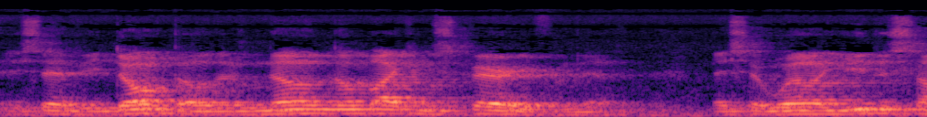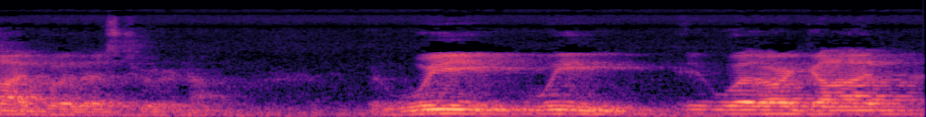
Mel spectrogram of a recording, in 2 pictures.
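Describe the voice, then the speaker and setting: A middle-aged man preaches an earnest sermon, repeating and restarting his phrases as he goes. His voice is mellow and fairly low. He stands at a pulpit in a small, empty church, caught by a distant camera, and the sound is dull and very echoey. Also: a little hiss or hum. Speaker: pastor. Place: small church sanctuary with empty chairs, indoors. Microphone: far camera facing the pulpit.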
